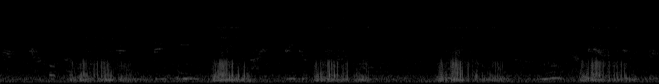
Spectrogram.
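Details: A person snoring: soft, rough, rhythmic breathing noises recurring every second or so over a steady hum.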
